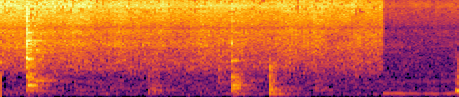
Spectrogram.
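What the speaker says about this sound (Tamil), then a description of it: "இப்போ அவல் சேர்த்ததுக்கப்புறம் நல்லா கிண்டி விடுங்க" Soaked flattened rice (poha) for upma being stirred in a hot pan, a continuous close sizzle broken by a few sharp spoon scrapes and taps, with no voices.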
